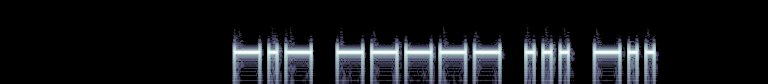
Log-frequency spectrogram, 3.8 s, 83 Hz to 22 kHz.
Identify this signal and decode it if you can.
Morse code, heard as a keyed tone, about 28 wpm, 700 Hz. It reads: K0SD
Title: USA Call Signs - 4 Characters - 4x Character Spacing - 28wpm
